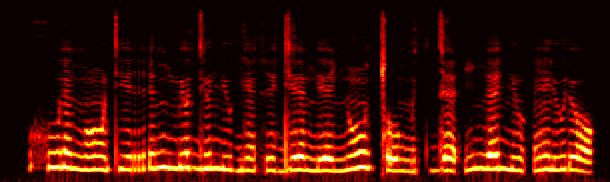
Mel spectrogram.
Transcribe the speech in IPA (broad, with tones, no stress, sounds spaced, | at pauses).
x u˧˥˧ ɾ ɛ̃˧˩ ŋ õː˧˩ tʲ e˧˩ r ɾ ɪ˧˥˧ ŋ mʲ ɔ˧˥˧ dʲ õ˧˥˧ nʲ u˧˩ ɡʲ ɛ̃˧˩ x ɪ˧˩ dʲ ɛː˧˩ ŋ ɾʲ ɛː˧˩ ɲ õː˧˥˧ ǀ o˧˩ ŋ ʊ˧˩ tʲ d ɛ˧˩ ʔ i˧˥˧ ŋ ɛ˧˥˧ nʲ ũ˧˩ ʔ ẽ˧˥˧ ɾʲ u˧˥˧ ɾʲ ɔ˧˩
